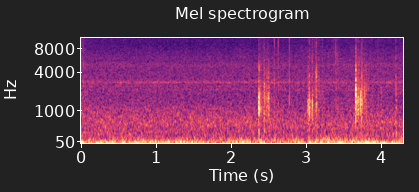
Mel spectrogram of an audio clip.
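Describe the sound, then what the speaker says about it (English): Approaching footsteps in the game Death Mark, a few faint crisp steps landing near the end over quiet hissing ambience, sparse and soft. "I hear footsteps again."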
